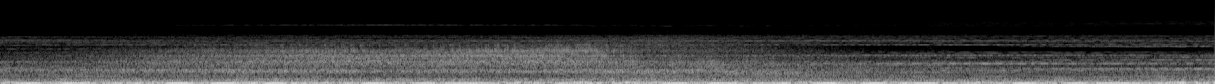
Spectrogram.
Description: synthqueen ship starbase idle; Stellaris; machineage

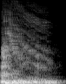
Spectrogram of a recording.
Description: laser fire, weapons; Stellaris

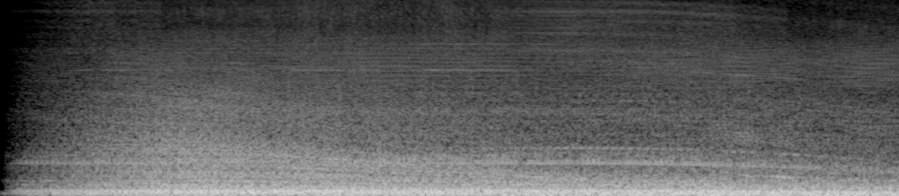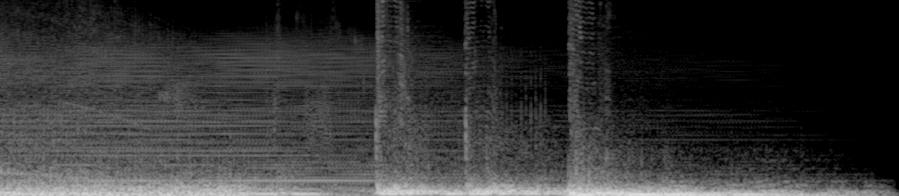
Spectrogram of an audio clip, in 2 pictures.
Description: sfx star eater closing; Stellaris; nemesis

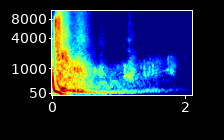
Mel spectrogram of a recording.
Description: scavenger bot missile; Stellaris; distant stars

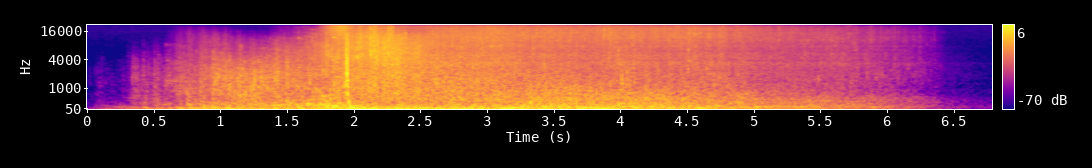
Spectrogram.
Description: colossus planet hit; aquatics

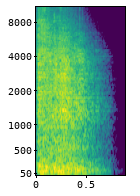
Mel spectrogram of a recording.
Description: distance torpedo fire; weapons; Stellaris

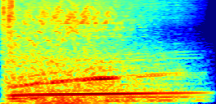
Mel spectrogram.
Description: ui queuing district; Stellaris

